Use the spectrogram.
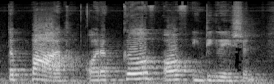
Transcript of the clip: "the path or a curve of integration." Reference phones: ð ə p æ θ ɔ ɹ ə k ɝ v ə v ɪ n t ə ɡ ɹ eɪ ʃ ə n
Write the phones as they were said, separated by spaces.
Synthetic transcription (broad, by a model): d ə p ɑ t ɔ ɹ ə k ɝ ə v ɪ n t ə ɡ ɹ eɪ ʃ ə n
